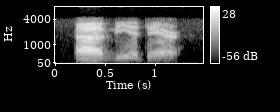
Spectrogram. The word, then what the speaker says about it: Viader: Viader. If you dare. – Be a dare. So Mike's right. The emphasis is on dare.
